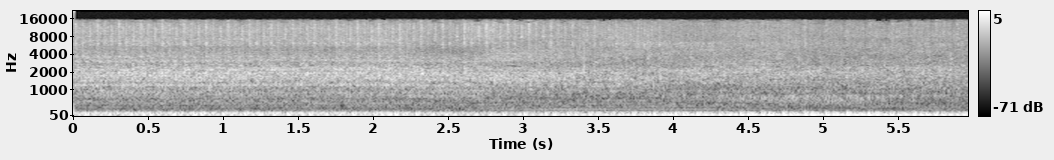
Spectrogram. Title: 911 engine knock 2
